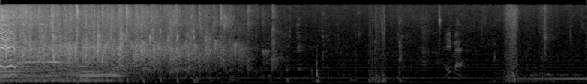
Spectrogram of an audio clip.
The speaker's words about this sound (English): Give God a great big old hand clap of praise. Go ahead. Yeah.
